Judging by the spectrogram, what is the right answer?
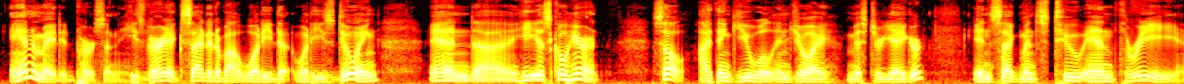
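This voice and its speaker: A man's voice: fairly low pitch, lively intonation, a little slow, gravelly, no room sound, studio quality. A middle-aged man from Michigan hosting a podcast, telling stories in a rambling, chuckling casual monologue. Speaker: podcast host.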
